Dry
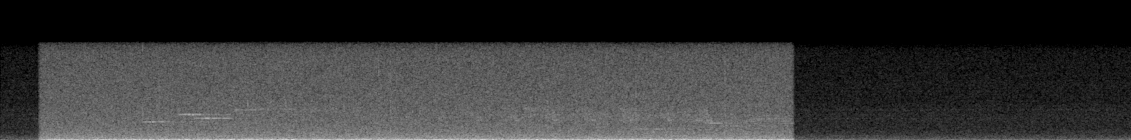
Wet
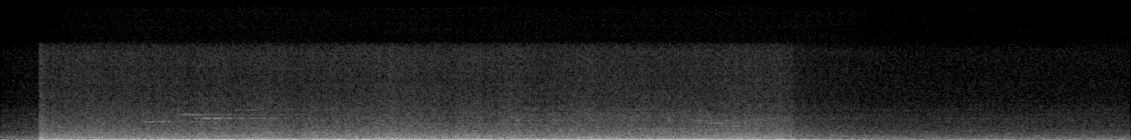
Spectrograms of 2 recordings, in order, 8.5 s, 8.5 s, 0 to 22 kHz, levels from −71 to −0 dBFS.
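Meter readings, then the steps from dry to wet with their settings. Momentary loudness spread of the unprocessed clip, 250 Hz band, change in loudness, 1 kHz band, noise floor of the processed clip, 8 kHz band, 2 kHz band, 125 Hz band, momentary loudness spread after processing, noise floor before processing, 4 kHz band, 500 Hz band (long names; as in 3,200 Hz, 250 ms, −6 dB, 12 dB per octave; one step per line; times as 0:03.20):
20 LU, −2.5 dB, −6.0 dB, −3.5 dB, −37 dBFS, −13.0 dB, −6.0 dB, −2.5 dB, 11 LU, −42 dBFS, −9.5 dB, −3.0 dB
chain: parametric band 8,900 Hz −11.5 dB 2.7 octaves
downward compressor 2 to 1, threshold −32 dBFS, peak gain reduction 13 dB
flanger 0.78 Hz, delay 7.6 ms, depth 8.9 ms, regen +24%
single-tap delay 414 ms −13 dB
feedback echo at a low word length 87 ms, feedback 80%, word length 9 bits, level −8 dB
level +9 dB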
